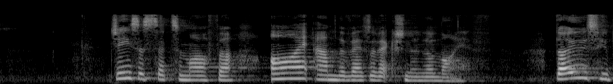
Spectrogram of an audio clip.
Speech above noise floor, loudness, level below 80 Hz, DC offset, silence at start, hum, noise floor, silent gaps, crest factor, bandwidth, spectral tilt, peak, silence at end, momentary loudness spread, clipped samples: 34 dB; -26 LUFS; -74 dBFS; under 0.1%; 1.1 s; none; -60 dBFS; none; 22 dB; 11 kHz; -3 dB/octave; -6 dBFS; 0 s; 11 LU; under 0.1%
